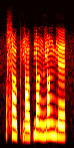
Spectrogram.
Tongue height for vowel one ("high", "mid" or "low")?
low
